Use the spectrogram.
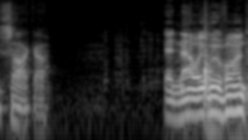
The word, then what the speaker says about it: Sokka: And yes, I know it's Sokka, and I know I've been saying Sokka, but it's spelled Sokka, and that messes with me, but I'm aware that his name is actually Sokka.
